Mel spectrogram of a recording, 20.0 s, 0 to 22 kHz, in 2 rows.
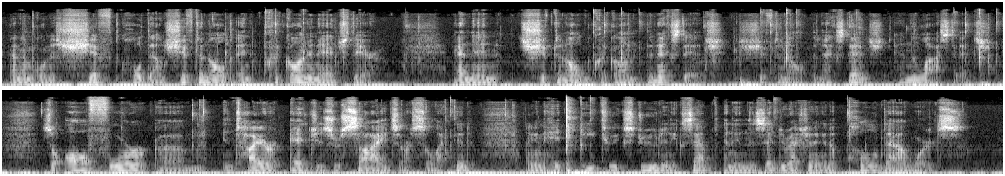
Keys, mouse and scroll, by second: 2.6-4.5 drag, 6.4-10.5 drag, 15.6 e.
